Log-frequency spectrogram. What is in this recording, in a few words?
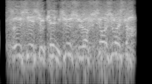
voice message machine gunner wounded, crew tanks japanese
